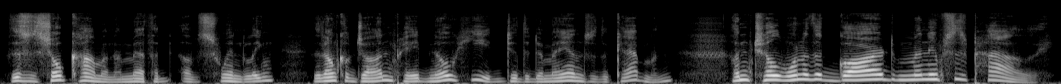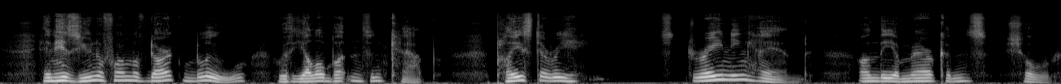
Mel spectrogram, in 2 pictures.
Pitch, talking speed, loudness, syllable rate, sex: 155 Hz, 125 wpm, -20 LUFS, 4.1 syllables/s, male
